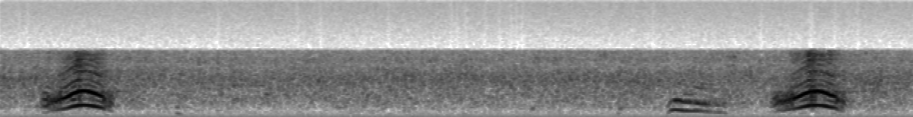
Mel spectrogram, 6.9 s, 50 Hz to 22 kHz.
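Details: Male and female Eurasian eagle-owls at a camera-watched nest in Estonia, 18 March 2022: two loud, arching, rising-then-falling harmonic calls about five seconds apart, with a quieter falling call just before the second, over a constant electrical hum.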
